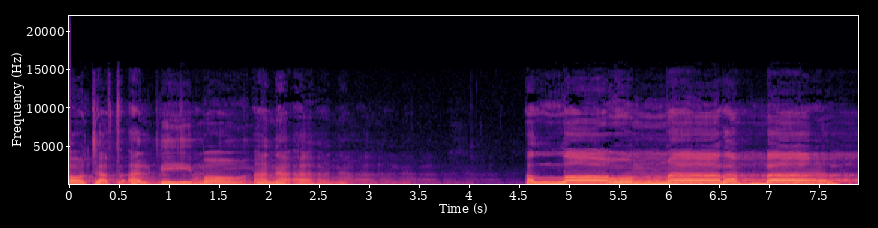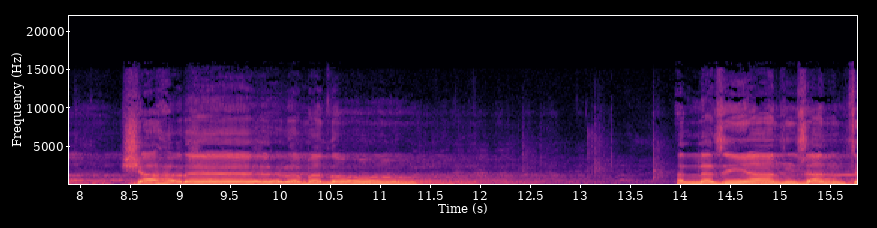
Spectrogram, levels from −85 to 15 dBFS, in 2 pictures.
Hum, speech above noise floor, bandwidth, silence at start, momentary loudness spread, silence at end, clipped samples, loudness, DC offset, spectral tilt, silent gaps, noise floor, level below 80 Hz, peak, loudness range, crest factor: none; 37 dB; 15 kHz; 0 s; 17 LU; 0 s; under 0.1%; -13 LUFS; under 0.1%; -6 dB/octave; none; -50 dBFS; -60 dBFS; 0 dBFS; 8 LU; 14 dB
